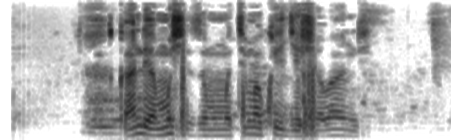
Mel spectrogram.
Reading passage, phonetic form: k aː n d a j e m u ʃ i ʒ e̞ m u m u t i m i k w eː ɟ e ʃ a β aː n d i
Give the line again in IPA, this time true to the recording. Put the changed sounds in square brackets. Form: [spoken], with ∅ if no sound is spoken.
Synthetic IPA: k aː n d [i] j [a] m u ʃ i [z] e̞ m u m u t i m [a] k w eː ɟ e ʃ a β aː n d i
